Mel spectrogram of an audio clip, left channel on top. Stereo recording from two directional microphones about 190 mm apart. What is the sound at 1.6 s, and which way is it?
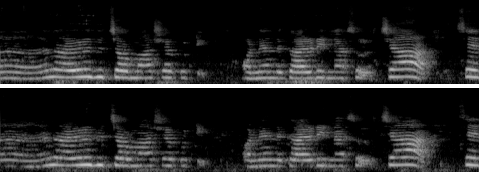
Speech, 40° left (ahead or behind).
